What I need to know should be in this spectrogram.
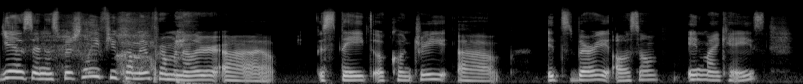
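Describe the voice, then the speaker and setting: The speaker has a Spanish accent, lively intonation and a moderate pace. Loudness stays very even on a very clean recording with a silent background. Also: woman, fairly high pitch for a woman. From Mexico City. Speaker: podcast co-host, hospitality worker. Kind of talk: casual podcast chat. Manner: halting, many fillers.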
